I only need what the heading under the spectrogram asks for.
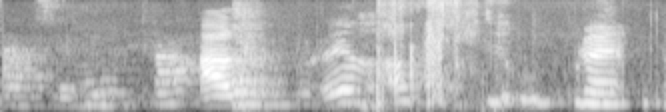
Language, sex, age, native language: Icelandic, female, 8, Icelandic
